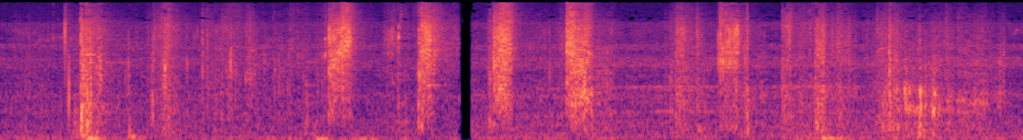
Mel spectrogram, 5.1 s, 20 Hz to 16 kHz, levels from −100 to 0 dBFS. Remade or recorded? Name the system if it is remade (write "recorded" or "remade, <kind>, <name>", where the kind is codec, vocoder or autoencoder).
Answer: recorded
